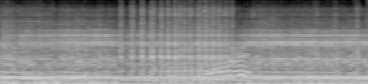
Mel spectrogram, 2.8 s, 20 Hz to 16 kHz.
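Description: A 1973 Yamaha CT3 motorcycle with a freshly rebuilt engine runs steadily up close, its pitch rising and dropping once as the rider shifts gears partway through.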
